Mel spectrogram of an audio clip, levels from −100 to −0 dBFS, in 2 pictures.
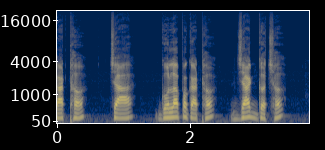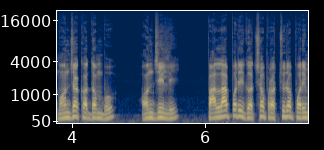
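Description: At 1.08 s there's a sudden gain jump: the speech and its background noise both drop by about 6 dB at once, then snap back at 1.24 s. The likely cause is a digital gain change applied instantly, with no ramp.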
